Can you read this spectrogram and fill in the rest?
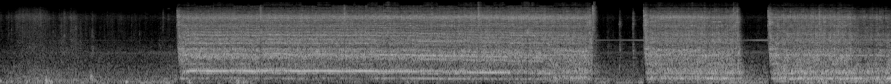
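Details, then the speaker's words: JLG MRT 260 scissor lift engine cranked with all three spark plugs removed on a cold day: strained starter whine, slow uneven cranking barely turning the engine; starter drawing way too many amps, battery nearly dead; failing starter suspected again. "Well, bad news on this one. I think the starter's shot again, drawing way too many amps and not really turning the engine over too well."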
